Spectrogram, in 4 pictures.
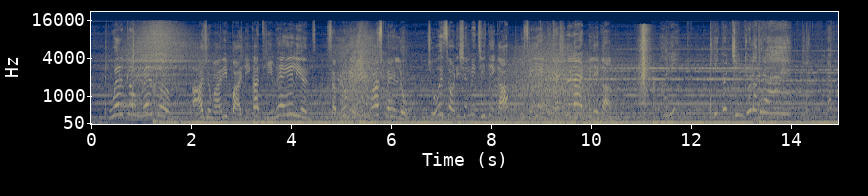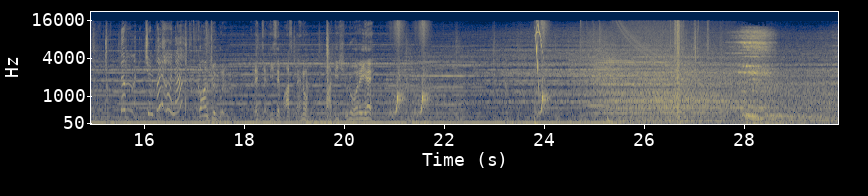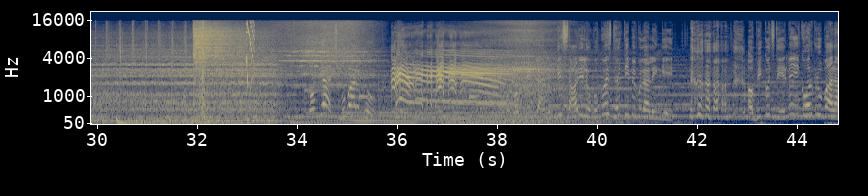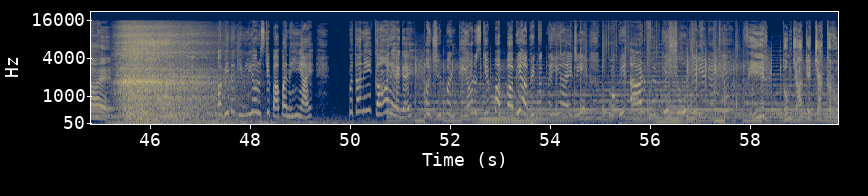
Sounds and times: Music: 0.0s - 59.7s.

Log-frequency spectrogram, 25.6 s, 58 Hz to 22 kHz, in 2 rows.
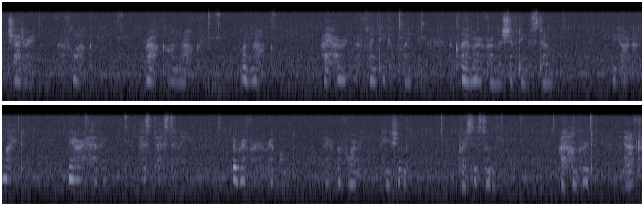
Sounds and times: Speech: 4.8s - 5.4s, 12.2s - 13.2s, 17.4s - 21.0s, 21.9s - 22.8s, 23.9s - 24.6s, 25.2s - 25.6s.

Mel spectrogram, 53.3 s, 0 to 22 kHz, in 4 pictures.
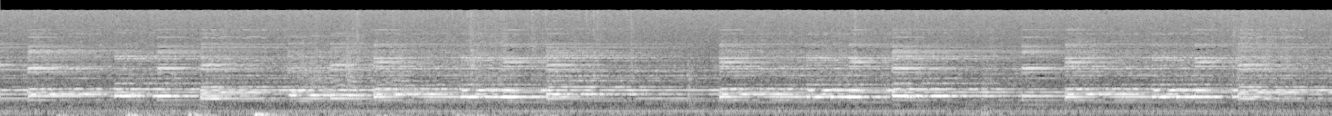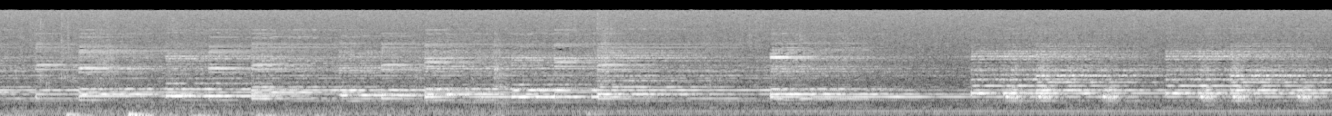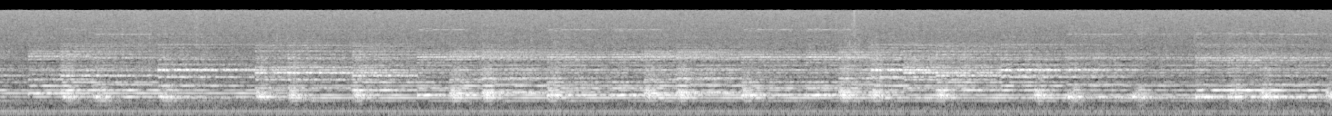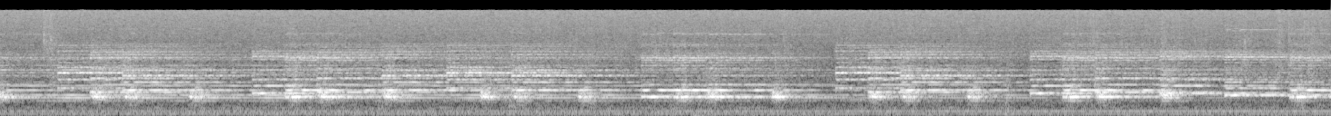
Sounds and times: Music: 0.0s - 53.2s.

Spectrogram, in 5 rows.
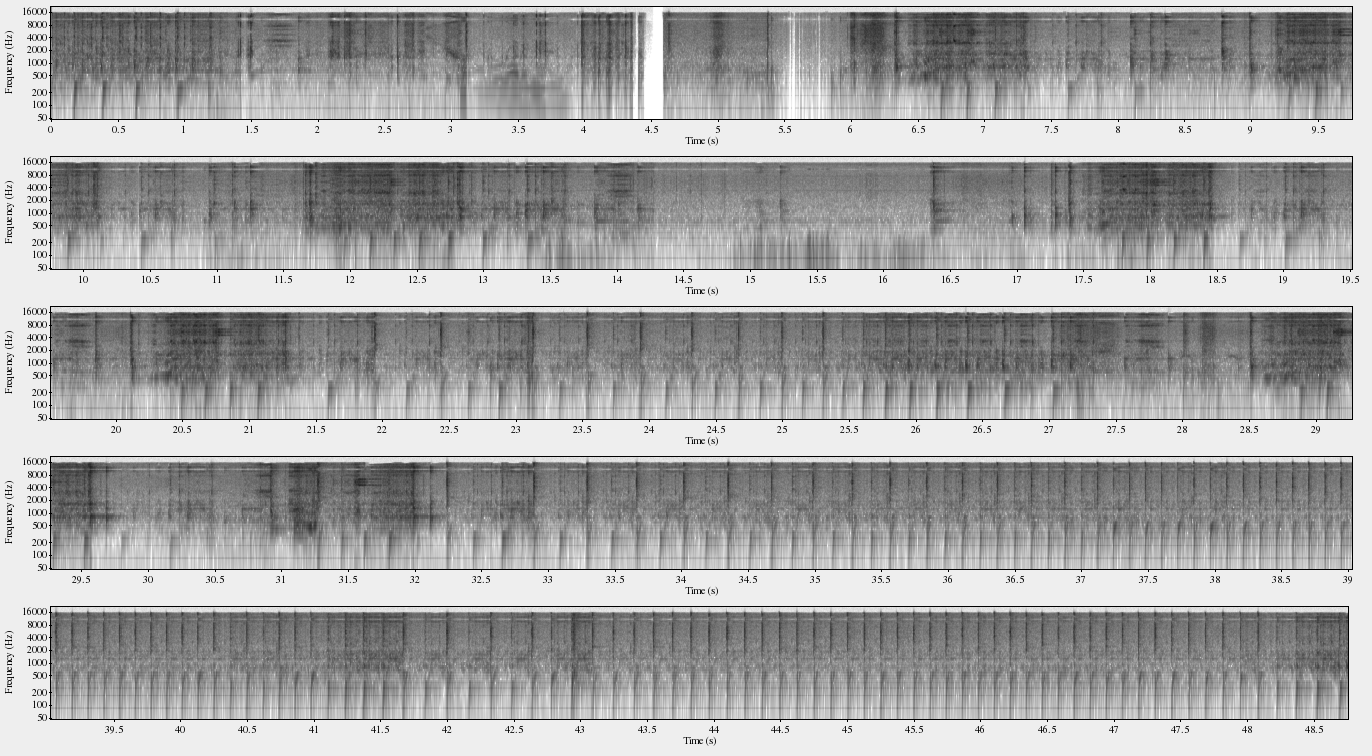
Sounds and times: Engine starting: 0.0s - 2.0s, 6.2s - 14.3s, 16.4s - 48.7s
Speech: 2.8s - 3.9s.

